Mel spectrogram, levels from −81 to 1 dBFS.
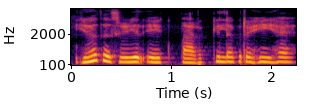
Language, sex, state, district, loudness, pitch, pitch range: Hindi, female, Chandigarh, Chandigarh, -14 LUFS, 235 Hz, 225-245 Hz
